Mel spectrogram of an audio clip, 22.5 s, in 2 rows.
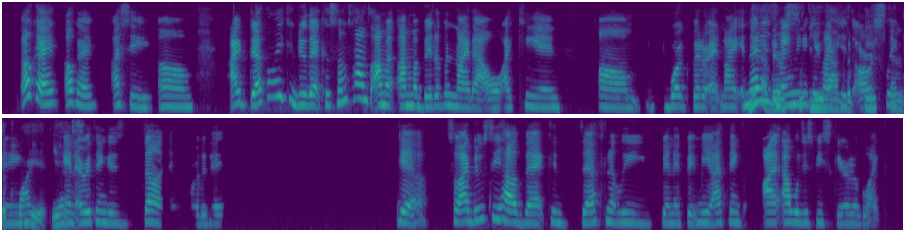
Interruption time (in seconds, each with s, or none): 9.3 s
